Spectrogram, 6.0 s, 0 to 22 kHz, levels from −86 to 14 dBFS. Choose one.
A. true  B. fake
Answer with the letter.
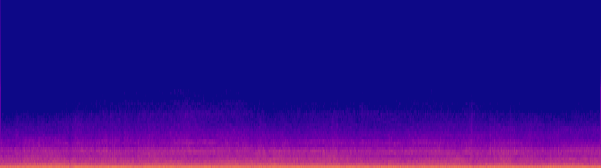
B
